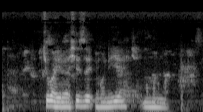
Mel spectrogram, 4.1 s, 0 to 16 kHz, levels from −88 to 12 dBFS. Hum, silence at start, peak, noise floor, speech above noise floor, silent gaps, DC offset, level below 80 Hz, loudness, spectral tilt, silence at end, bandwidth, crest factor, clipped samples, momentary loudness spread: none; 0.05 s; -4 dBFS; -44 dBFS; 24 dB; none; under 0.1%; -52 dBFS; -21 LUFS; -7.5 dB/octave; 0.2 s; 11.5 kHz; 18 dB; under 0.1%; 24 LU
